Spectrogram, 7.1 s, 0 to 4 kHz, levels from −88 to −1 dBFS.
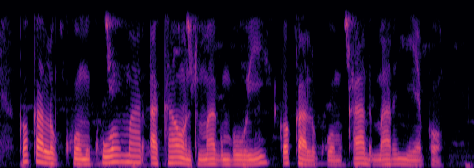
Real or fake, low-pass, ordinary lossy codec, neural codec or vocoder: fake; 3.6 kHz; none; vocoder, 24 kHz, 100 mel bands, Vocos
